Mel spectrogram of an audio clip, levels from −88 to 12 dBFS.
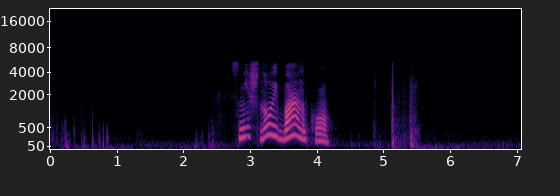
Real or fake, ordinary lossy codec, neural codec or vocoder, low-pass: fake; none; codec, 24 kHz, 0.9 kbps, DualCodec; 5.4 kHz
